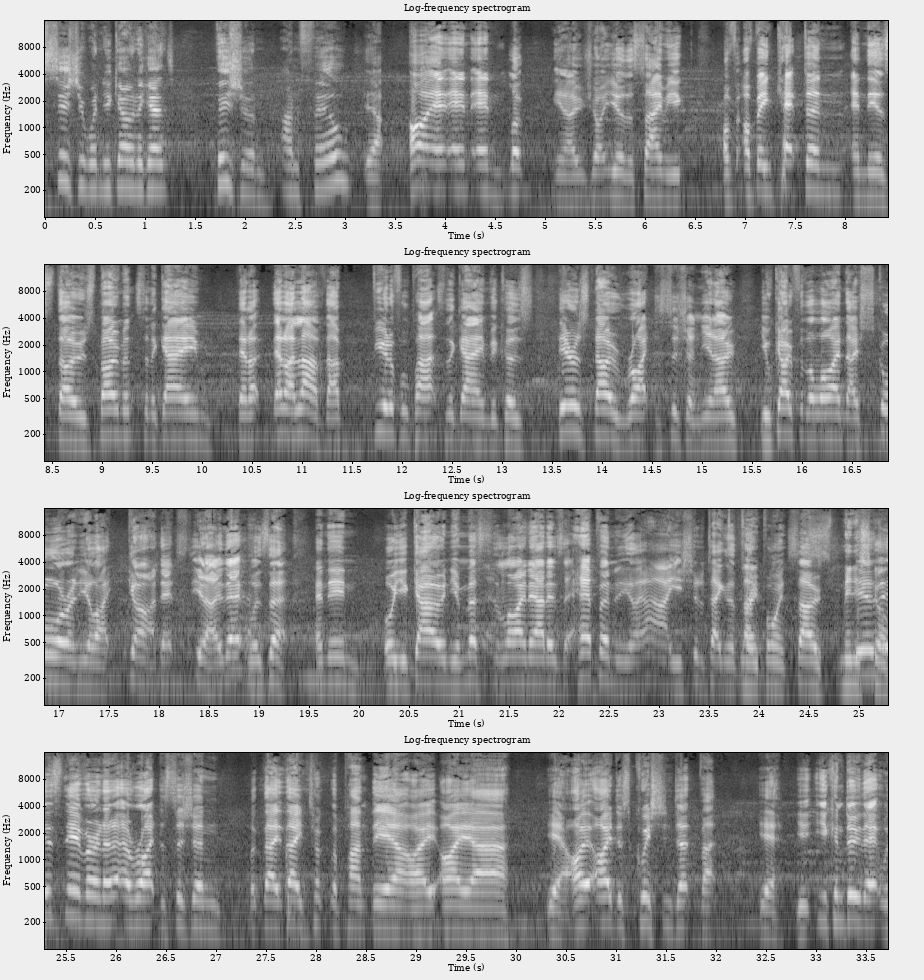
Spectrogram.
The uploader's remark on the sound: We record live from the World Rugby Awards in Paris after the World Cup final.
